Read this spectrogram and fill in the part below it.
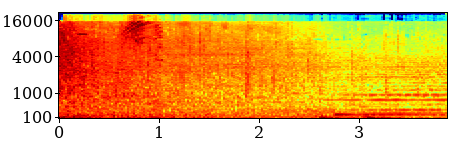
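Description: Bombarda spell explosion in the video game Hogwarts Legacy, a loud, close boom with a bright burst at the start, followed by a rumbling, crackling decay and a second thump near the end.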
